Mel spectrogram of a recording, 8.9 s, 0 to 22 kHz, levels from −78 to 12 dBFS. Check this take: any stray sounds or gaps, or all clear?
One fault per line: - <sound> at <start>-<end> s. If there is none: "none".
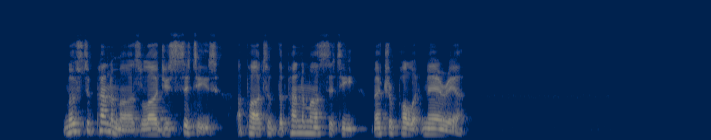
none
